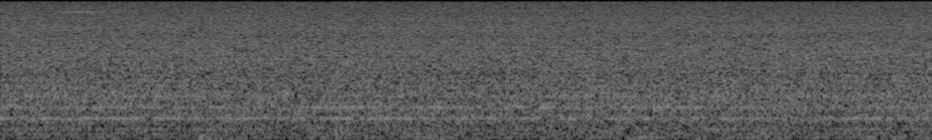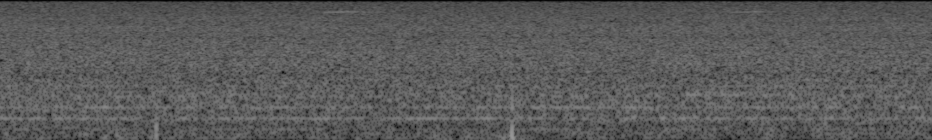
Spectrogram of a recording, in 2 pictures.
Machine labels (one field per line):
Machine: fan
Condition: normal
